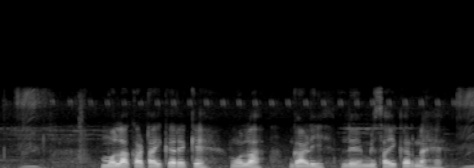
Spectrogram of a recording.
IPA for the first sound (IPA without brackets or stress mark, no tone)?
m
